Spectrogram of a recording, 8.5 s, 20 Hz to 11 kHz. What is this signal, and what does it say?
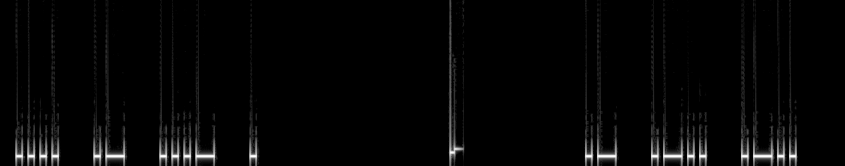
Morse code, heard as a keyed tone, about 20 wpm, spaced as for 14 wpm, 700 Hz. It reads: HAVE ALL
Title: 244 Lesson 39f - Letter z - Words 20wpm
